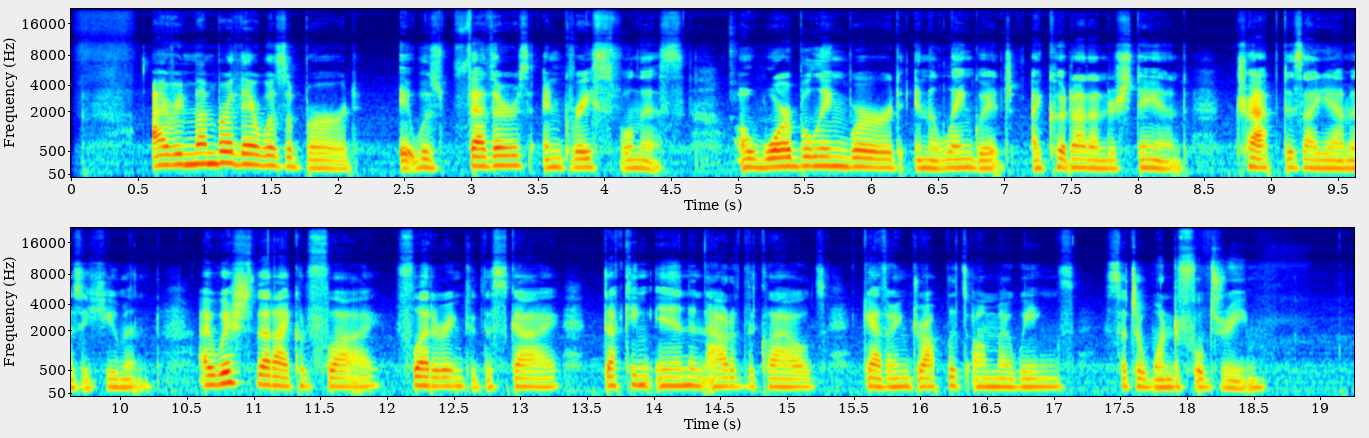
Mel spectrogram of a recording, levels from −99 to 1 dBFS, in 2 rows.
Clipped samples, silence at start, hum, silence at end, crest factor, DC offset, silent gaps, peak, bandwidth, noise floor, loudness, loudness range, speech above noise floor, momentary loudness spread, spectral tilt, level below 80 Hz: under 0.1%; 0.6 s; none; 0.65 s; 20 dB; under 0.1%; none; -2 dBFS; over 20 kHz; -53 dBFS; -23 LUFS; 6 LU; 30 dB; 14 LU; -6 dB/octave; -60 dBFS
